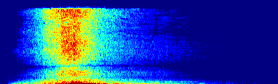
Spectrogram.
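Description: A single whoosh sound effect with a deep rumble beneath it, swelling to a peak about half a second in and fading out by a second and a half: an intro swoosh for a logo reveal.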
